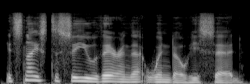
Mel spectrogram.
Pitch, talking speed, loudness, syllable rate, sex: 120 Hz, 265 wpm, -18 LUFS, 5.5 syllables/s, male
